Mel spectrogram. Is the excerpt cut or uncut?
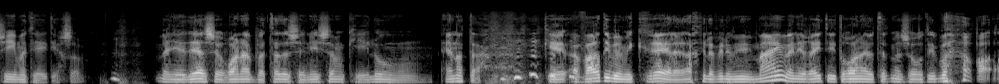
uncut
